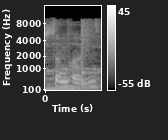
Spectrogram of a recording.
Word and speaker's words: Narasimhan: Did I say it right? – Yeah. – I'm yeah. black. – Narasimhan. – Narasimhan.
